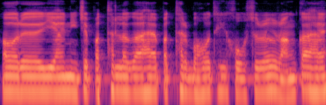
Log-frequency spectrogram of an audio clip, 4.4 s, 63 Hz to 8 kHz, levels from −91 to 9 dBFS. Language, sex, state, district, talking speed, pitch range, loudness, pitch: Hindi, male, Delhi, New Delhi, 205 wpm, 115-120 Hz, -16 LUFS, 115 Hz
